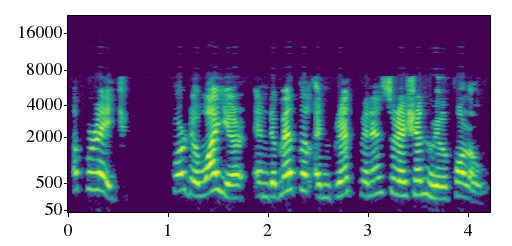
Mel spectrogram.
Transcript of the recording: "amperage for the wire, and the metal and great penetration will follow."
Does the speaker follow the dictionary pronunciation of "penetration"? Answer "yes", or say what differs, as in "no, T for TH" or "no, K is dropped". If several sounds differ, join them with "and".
no, S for T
